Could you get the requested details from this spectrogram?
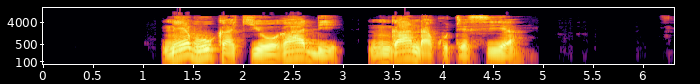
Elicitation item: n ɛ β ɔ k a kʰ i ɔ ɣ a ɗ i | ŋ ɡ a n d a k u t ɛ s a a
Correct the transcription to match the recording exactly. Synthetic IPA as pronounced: n ɛ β u k a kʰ i ɔ ɣ a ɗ i | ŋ ɡ a n d a k u t ɛ s i a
